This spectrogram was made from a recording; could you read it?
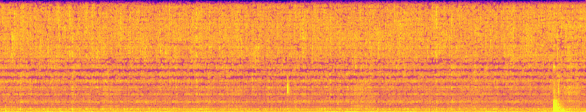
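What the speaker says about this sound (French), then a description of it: "Je vais lui rajouter notre sirop" Cold syrup poured over a lemon cake fresh from the oven gives a steady, soft sizzling hiss close by, with a single sharp knock near the end.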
